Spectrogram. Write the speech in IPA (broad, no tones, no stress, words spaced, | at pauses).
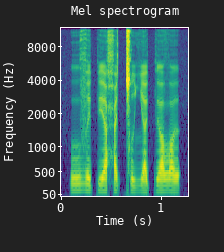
uve pʲaħeǀuʎa pʲalˠɨ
